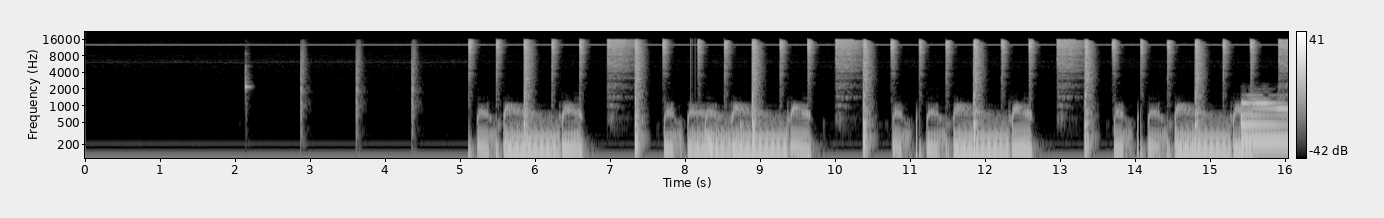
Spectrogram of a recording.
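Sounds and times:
drum machine count-in clicks: 0:02.9 - 0:03.8, 0:08.0 - 0:08.6, 0:14.8 - 0:16.0
drum machine beat: 0:04.4 - 0:16.0
electric bass riff: 0:07.8 - 0:09.7, 0:14.2 - 0:16.0.

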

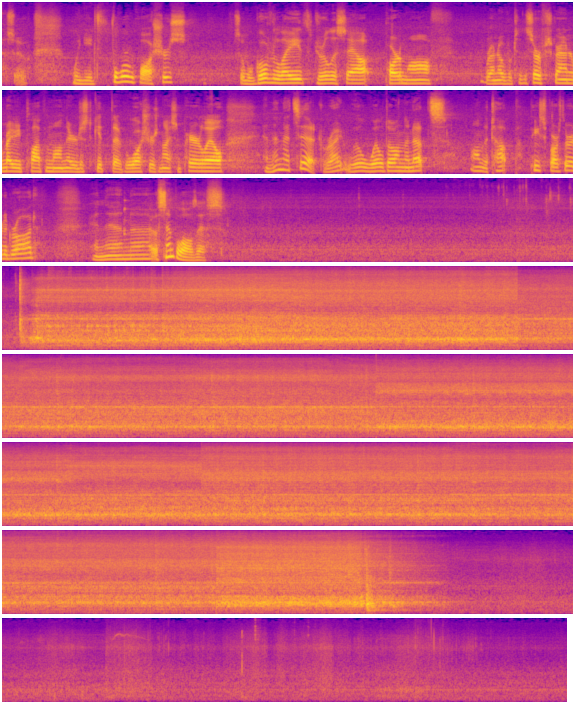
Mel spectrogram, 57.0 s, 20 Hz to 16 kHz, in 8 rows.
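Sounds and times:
band saw cutting steel bar: 0:21.6 - 0:48.4.

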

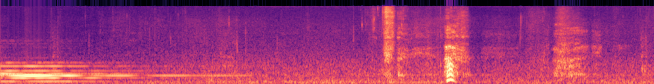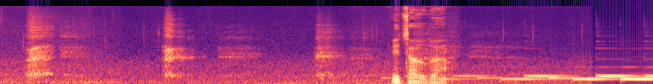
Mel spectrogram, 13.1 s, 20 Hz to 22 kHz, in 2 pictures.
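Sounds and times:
person gasping and breathing heavily: 0:03.8 - 0:06.1, 0:08.2 - 0:10.4.

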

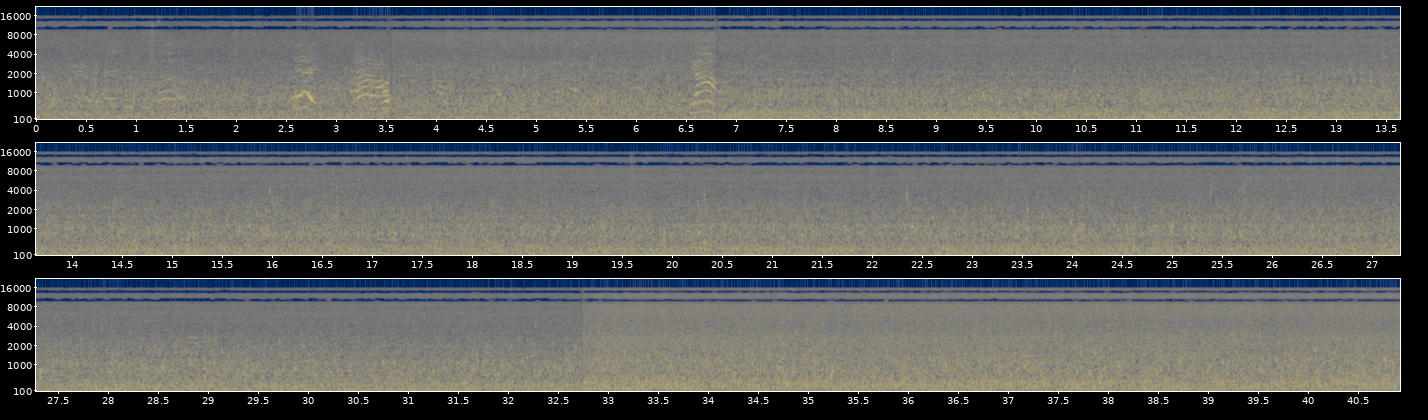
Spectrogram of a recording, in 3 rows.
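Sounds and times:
steady rushing noise: 0:31.4 - 0:40.9.

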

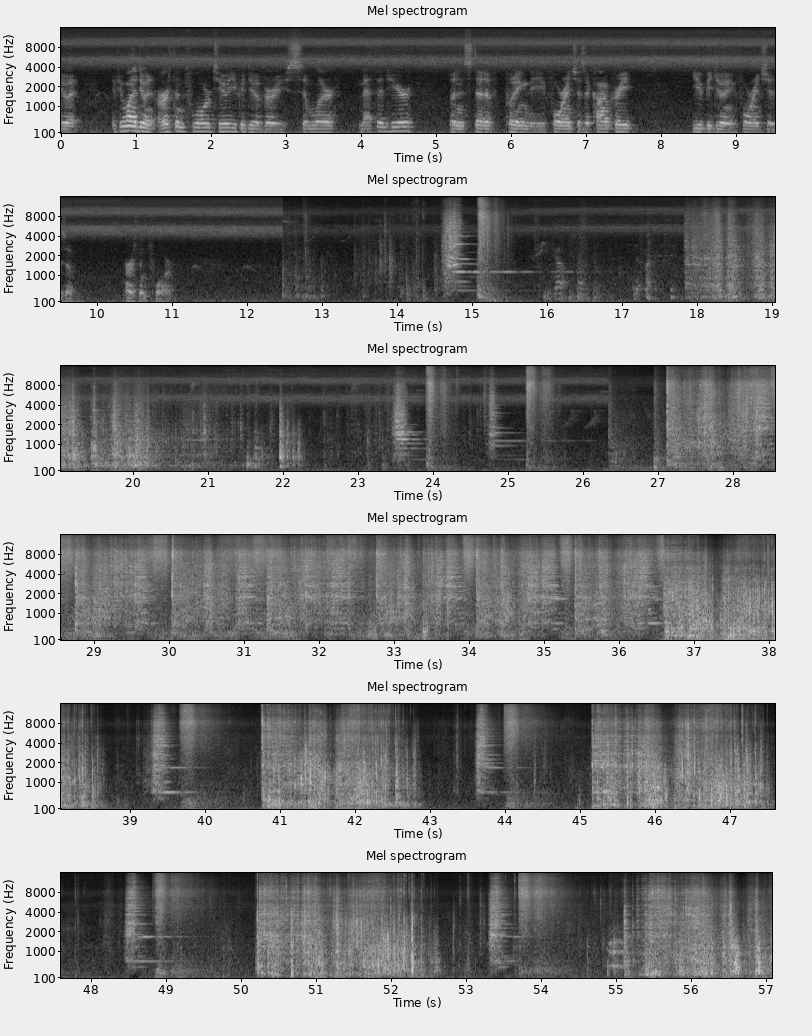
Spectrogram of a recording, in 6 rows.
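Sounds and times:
shovel scraping into gravel: 0:14.6 - 0:15.6, 0:17.8 - 0:21.4, 0:23.4 - 0:25.8, 0:26.4 - 0:42.9, 0:43.6 - 0:44.6, 0:45.2 - 0:47.6, 0:48.2 - 0:57.0
gravel pouring and sliding: 0:17.8 - 0:21.6, 0:27.0 - 0:57.0.

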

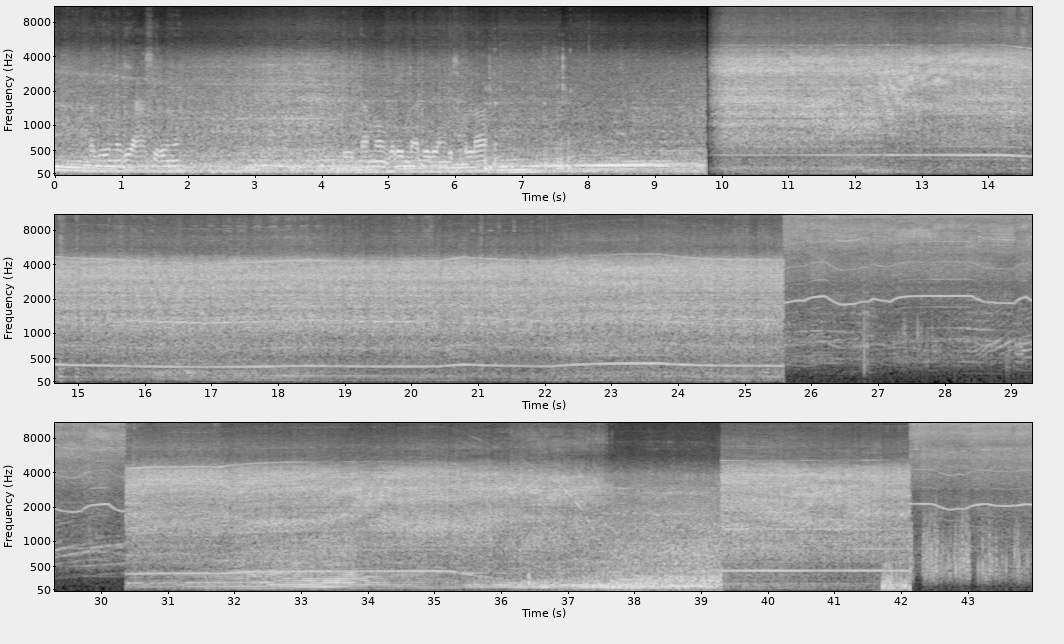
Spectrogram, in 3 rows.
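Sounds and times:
angle grinder grinding metal: 0:09.8 - 0:37.8, 0:39.3 - 0:43.9.

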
